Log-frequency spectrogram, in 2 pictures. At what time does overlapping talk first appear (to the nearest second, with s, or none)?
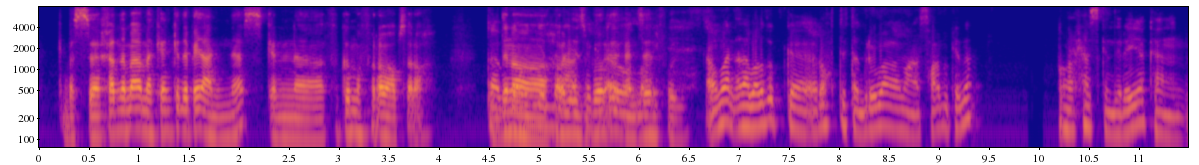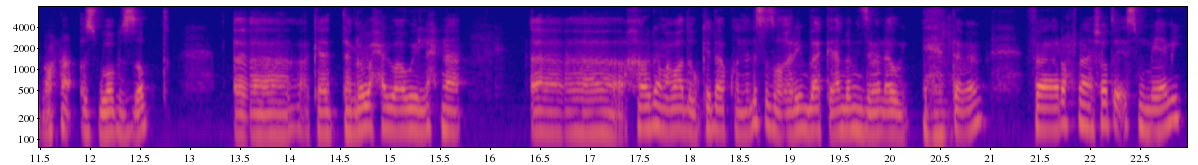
5 s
